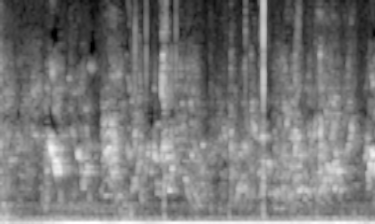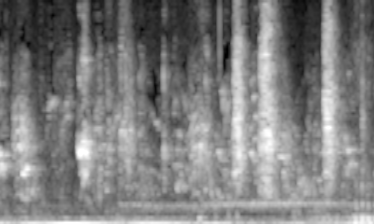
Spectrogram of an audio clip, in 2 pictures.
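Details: Baby budgerigars being fed by a parent, scratchy squawks and chirps growing busier toward the end, several sharp bursts in the last seconds, over a strong low hum.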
